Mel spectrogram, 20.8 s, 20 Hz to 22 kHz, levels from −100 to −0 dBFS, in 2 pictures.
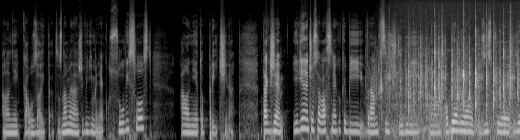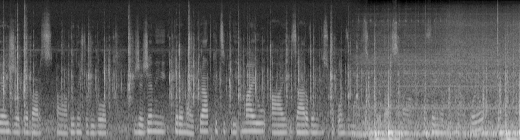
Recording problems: household noises; very loud; from 8 s on; 4 dB above the speech

